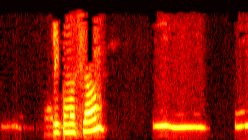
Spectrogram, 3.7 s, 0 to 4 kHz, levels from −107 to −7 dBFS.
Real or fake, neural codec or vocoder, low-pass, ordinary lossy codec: real; none; 3.6 kHz; MP3, 16 kbps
